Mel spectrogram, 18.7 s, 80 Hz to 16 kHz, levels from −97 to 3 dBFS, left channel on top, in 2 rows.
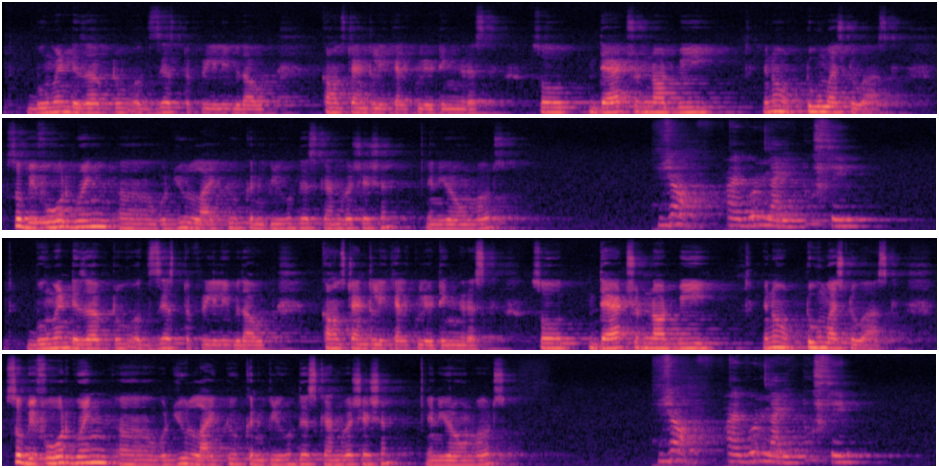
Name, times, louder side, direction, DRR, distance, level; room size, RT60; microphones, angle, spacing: voice 1, 0.2-7.1 7.6-13.3 13.6-14.4, right 2 dB, 90° right, 6 dB, 1.9 m, -32 dB
voice 2, 15.8-17.8, right 1 dB, 20° right, 4 dB, 5.1 m, -37 dB
28.0 x 20.5 x 7.8 m, 1.3 s
head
